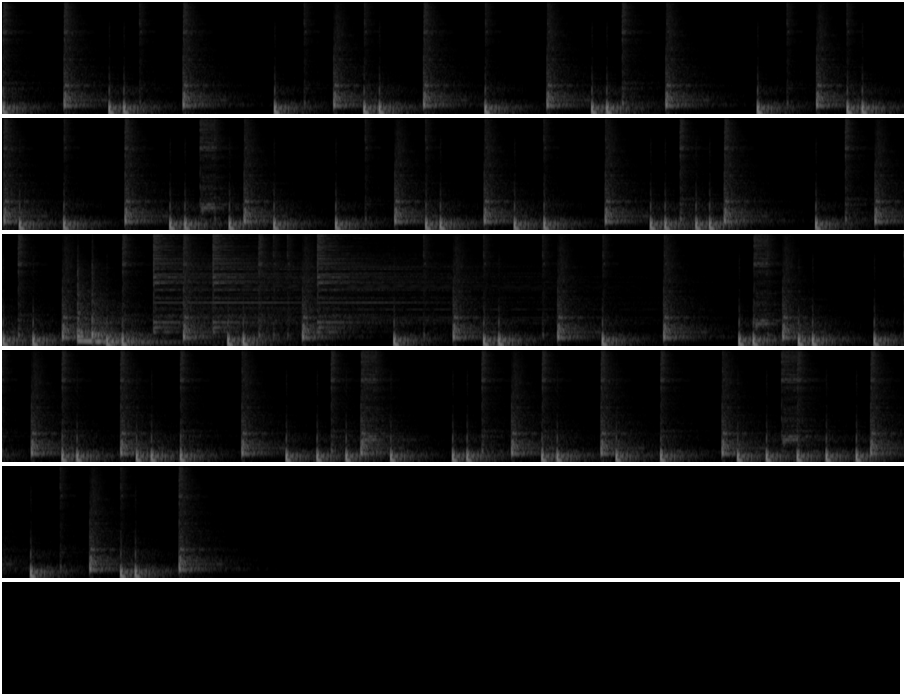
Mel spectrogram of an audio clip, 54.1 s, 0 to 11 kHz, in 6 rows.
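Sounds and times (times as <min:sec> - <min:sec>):
syncopated funk drumming on a drum set: 0:00.0 - 0:02.2, 0:02.8 - 0:07.0, 0:07.6 - 0:16.6, 0:17.3 - 0:38.3.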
